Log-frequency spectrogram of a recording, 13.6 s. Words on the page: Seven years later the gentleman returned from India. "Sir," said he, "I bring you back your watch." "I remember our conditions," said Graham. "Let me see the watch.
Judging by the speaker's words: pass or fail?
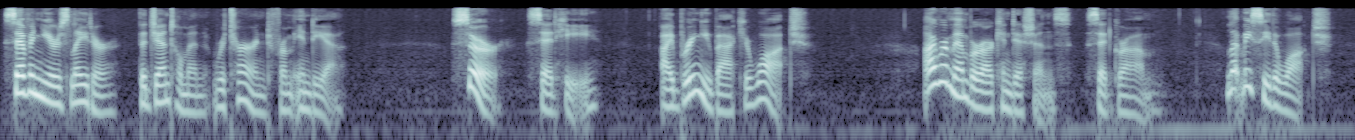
pass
